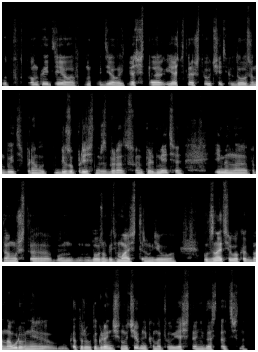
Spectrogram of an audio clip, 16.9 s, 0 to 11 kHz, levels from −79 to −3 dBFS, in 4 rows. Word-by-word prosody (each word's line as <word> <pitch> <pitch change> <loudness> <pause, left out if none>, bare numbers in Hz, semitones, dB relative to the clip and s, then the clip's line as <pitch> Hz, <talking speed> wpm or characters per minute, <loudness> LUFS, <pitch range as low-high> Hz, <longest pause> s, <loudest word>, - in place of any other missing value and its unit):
Вот 140 +1 -8
в - - -23 0.2
том-то 160 0 -2
и 155 - +2
дело, 140 -6 0
в - - -24
том-то 130 -1 -12
и - - -11
дело. 120 -3 +1
Я 145 +2 +2
считаю, 125 -1 +1
я 130 +3 +4
считаю, 120 -2 -3
что 125 - -10
учитель 120 +1 -6
должен 115 -1 -2
быть 115 -2 -2
прямо 105 -1 -2
вот 100 - -5
безупречно 120 -4 0
разбираться 105 0 -1
в - - -12
своем 110 -2 -6
предмете. 115 +1 0 0.5
Именно 115 -5 +1
потому, 115 +3 0
что 100 -2 -2
он, 105 -2 -4
м, 125 +2 -11
должен 110 -1 +2
быть 105 -2 -3
мастером 110 -2 +2
его. 105 -2 -1 0.4
Вот 115 -1 -2
знать 135 +2 +7
его, 120 -2 +4
как 120 0 -1
бы, 115 +2 +1
на 120 +2 +5
уровне, 115 -4 +4
у - - -11
который 120 - 0
вот 110 +1 -1
ограничен 125 +1 +3
учебником, 120 -4 0
этого, 110 -2 -3
я 110 +2 +3
считаю, 110 - -4
недостаточно. 105 -1 -4
115 Hz, 175 wpm, -25 LUFS, 105-125 Hz, 0.5 s, знать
